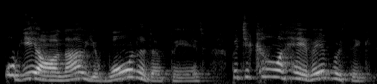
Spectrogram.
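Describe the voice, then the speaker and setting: A woman's voice: a little high, sing-song, normal speed. A woman acting a bubbly, bossy Saint Peter in a comic play, theatrical, emphatic and giggly. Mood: gushing, excited.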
